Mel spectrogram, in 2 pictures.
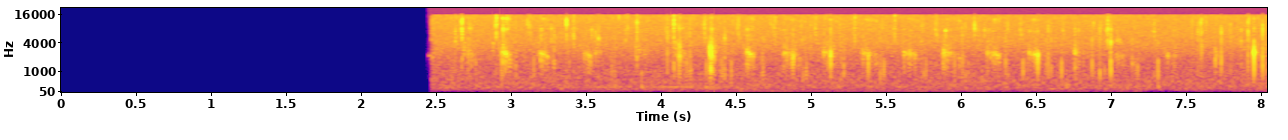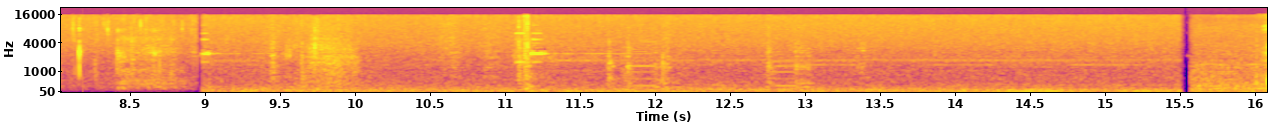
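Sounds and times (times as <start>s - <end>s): low steady hum: 9.0s - 16.0s.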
